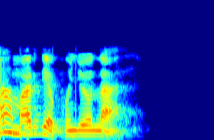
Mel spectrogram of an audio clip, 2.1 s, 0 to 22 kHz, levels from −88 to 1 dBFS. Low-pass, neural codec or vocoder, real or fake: 5.4 kHz; none; real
